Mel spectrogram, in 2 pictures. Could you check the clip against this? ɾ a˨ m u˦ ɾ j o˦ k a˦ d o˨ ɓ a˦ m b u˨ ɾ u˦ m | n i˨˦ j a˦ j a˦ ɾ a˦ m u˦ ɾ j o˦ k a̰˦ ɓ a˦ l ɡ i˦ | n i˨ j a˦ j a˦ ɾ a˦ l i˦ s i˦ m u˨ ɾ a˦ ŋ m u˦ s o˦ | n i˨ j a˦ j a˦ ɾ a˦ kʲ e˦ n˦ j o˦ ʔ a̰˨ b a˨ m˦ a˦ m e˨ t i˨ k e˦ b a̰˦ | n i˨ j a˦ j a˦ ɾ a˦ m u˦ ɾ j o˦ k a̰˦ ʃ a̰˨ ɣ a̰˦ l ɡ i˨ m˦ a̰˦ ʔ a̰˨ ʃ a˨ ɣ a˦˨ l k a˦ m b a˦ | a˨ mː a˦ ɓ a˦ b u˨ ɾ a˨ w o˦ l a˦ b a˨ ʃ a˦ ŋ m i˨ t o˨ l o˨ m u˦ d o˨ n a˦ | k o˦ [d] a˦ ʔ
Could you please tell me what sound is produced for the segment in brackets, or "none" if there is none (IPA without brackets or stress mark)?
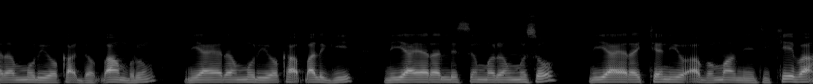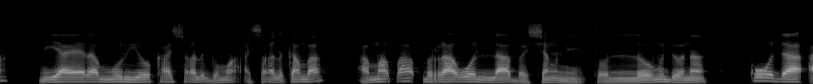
d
